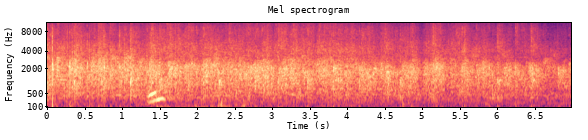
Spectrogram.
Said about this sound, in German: Vielleicht können wir kurz nochmal Danke sagen und Applaus dafür.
